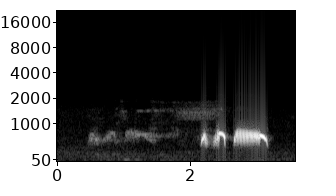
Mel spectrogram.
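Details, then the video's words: Spotted dove cooing, used to prompt other doves to start cooing quickly: soft wavering murmurs, then two short rising notes followed by one long, low, drawn-out coo. "cu gáy, cu gay kich boi nhanh noi gù, anh em mở bảo đảm gáy luân"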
